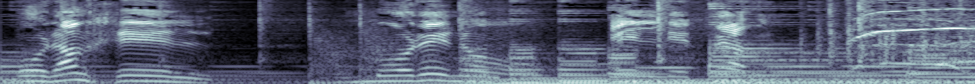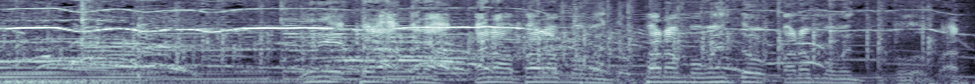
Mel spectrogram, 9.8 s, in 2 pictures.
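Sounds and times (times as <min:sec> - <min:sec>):
speech: 0:00.1 - 0:01.2, 0:01.8 - 0:04.1, 0:08.1 - 0:09.7
canned applause sound effect: 0:04.1 - 0:09.7.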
